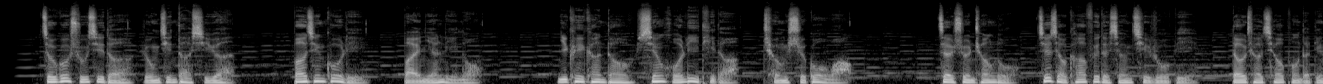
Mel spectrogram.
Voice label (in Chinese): 年轻时尚; 中海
